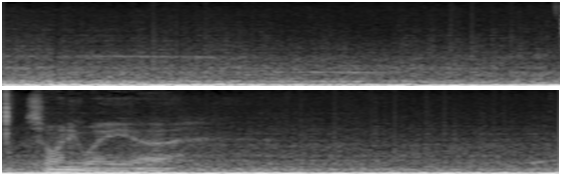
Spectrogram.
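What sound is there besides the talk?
bus engine rumbling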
